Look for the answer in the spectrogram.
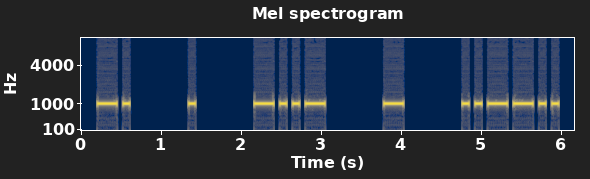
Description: Morse code, heard as a keyed tone, about 15 wpm, spaced as for 8 wpm, 1000 Hz. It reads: NEXT?
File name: qotdfiles / 8wpm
